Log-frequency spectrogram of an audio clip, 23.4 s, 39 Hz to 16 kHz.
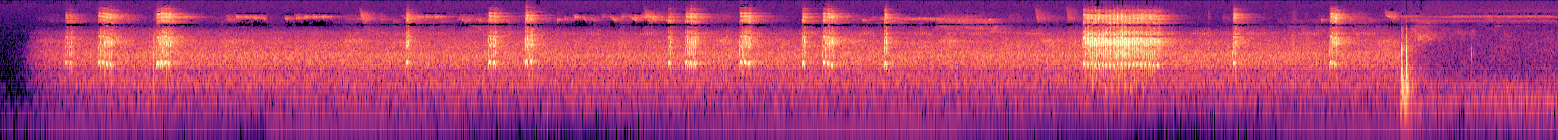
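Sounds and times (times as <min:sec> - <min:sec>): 
Pale-billed Woodpecker in South America: 0:00.9 - 0:02.9, 0:05.4 - 0:08.2, 0:09.3 - 0:17.7, 0:18.4 - 0:22.2.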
